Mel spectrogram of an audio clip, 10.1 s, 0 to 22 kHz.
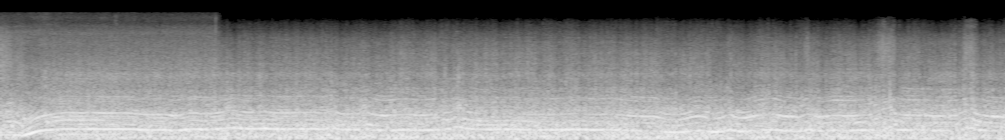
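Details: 2019 Yamaha GP1800R WaveRunner, supercharged 1.8L, test run on the water after supercharger clutch replacement, checking for oil leaks after hard runs: strong steady engine note holding an even pitch under load, no rattles or slipping; running normally.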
